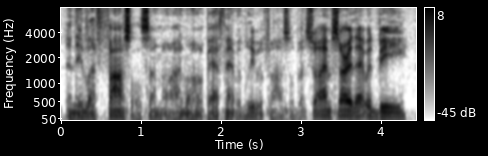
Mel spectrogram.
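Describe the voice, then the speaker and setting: A man's voice: fairly low pitch, quick pace, vocal fry, no echo. A man hosting a radio quiz show, teasing the caller with dry wisecracks. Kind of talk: joking quiz banter.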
